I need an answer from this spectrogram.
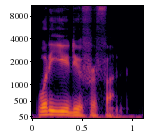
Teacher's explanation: Emphasize that first do a little bit.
